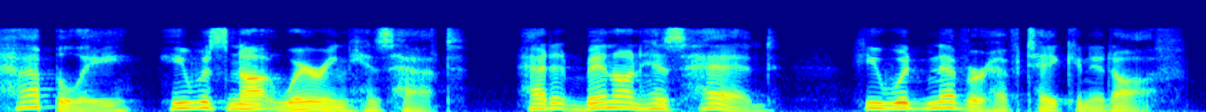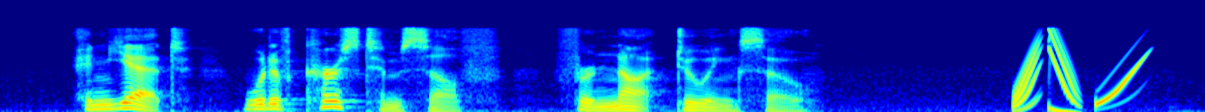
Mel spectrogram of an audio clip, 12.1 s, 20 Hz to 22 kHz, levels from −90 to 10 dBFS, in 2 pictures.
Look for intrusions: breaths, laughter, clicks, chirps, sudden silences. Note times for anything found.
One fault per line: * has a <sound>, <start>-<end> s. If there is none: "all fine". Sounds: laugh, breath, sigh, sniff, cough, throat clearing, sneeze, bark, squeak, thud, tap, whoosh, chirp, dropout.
* has a chirp, 11.1-11.8 s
